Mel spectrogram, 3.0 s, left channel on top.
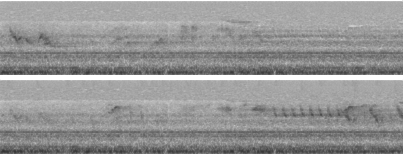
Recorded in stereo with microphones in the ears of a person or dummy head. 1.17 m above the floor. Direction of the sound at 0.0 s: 10° left (ahead or behind).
